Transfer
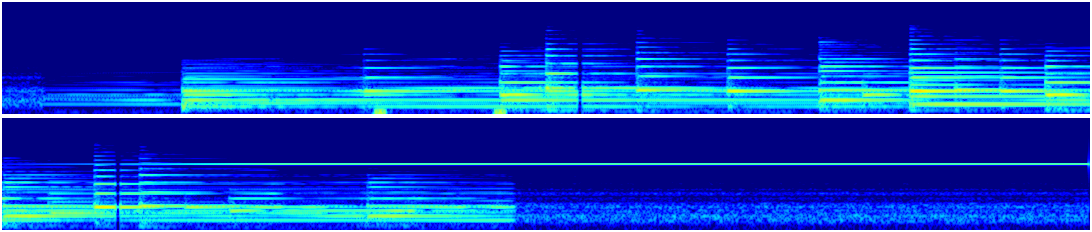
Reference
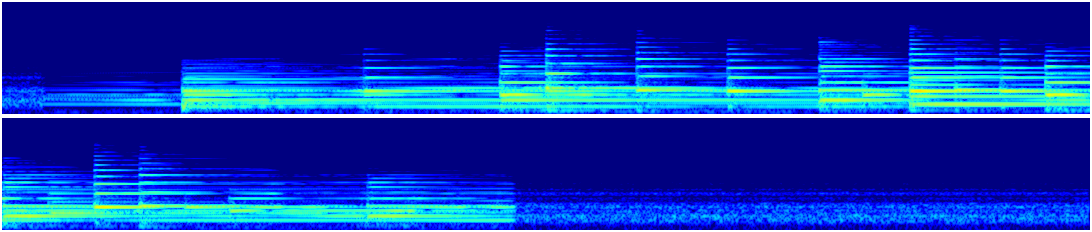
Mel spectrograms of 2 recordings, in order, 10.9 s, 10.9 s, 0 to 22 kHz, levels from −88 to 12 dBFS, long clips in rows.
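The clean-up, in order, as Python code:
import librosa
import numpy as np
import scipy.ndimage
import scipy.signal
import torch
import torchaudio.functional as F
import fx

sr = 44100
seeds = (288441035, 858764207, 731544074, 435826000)

y = fx.fix_declick_ar(x, sr, threshold=6.5)
y = fx.notch(y, sr, hz=4700.0, q=30.0)
y = fx.fix_deplosive(y, sr, at_s=(1.86, 2.46))
y = fx.fix_interpolate(y, sr, at_s=(2.89, 6.02), length_ms=19.0)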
